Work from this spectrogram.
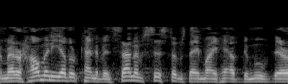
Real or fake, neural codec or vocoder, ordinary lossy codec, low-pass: real; none; MP3, 24 kbps; 7.2 kHz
